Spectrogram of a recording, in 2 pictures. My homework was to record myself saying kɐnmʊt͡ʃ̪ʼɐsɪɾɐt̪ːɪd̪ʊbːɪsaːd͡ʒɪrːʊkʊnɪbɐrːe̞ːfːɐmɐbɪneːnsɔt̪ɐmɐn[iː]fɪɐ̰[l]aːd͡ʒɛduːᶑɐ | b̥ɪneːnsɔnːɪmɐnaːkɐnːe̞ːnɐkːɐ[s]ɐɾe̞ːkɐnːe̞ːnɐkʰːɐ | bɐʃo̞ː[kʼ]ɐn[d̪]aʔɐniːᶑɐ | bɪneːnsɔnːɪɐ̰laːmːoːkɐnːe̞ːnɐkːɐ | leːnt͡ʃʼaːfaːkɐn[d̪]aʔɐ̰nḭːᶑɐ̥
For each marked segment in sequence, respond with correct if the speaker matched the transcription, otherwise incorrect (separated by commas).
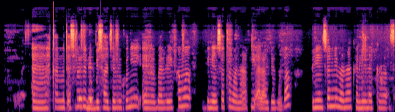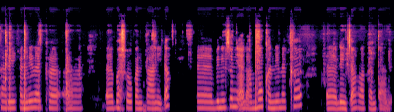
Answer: incorrect, correct, correct, incorrect, incorrect, incorrect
